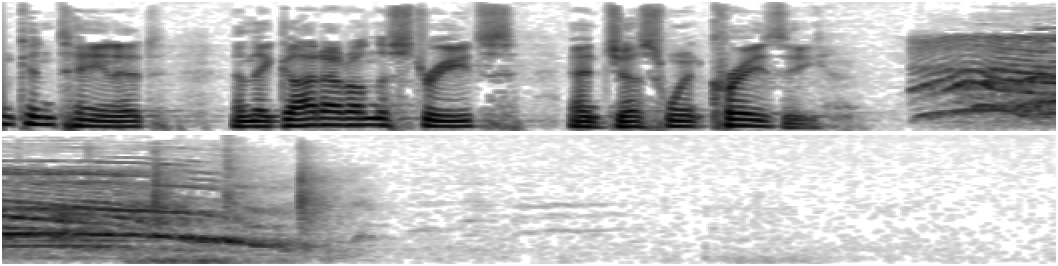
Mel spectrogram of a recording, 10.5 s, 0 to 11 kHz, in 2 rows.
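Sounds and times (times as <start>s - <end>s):
speech: 0.0s - 4.8s
audience yelling and cheering: 4.6s - 7.1s.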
